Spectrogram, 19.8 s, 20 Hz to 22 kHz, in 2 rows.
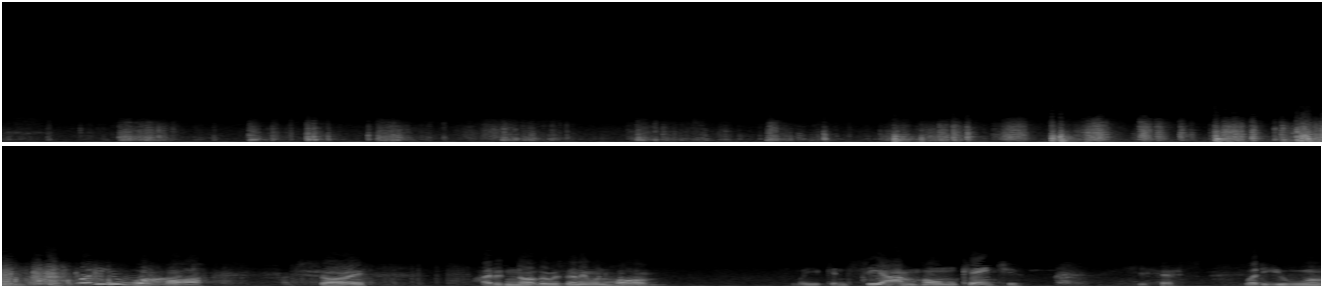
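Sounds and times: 
footsteps on creaking wooden porch stairs of a farmhouse: 0.8 - 10.9
speech: 11.0 - 11.5, 12.2 - 12.8, 13.5 - 14.9, 15.9 - 17.6, 18.4 - 19.7.

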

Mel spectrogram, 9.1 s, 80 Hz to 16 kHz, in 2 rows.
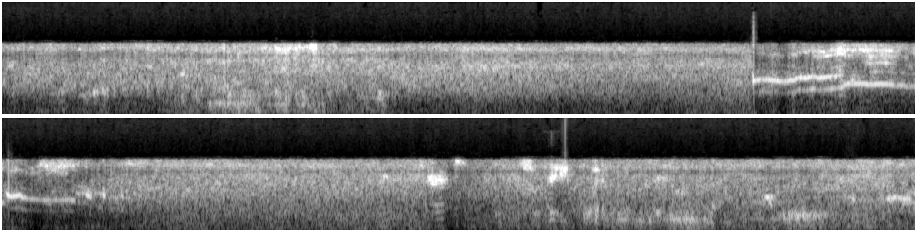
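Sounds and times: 
road noise from a moving car in traffic: 0.0 - 9.1
baby boy crying over a phone line: 3.8 - 5.2.

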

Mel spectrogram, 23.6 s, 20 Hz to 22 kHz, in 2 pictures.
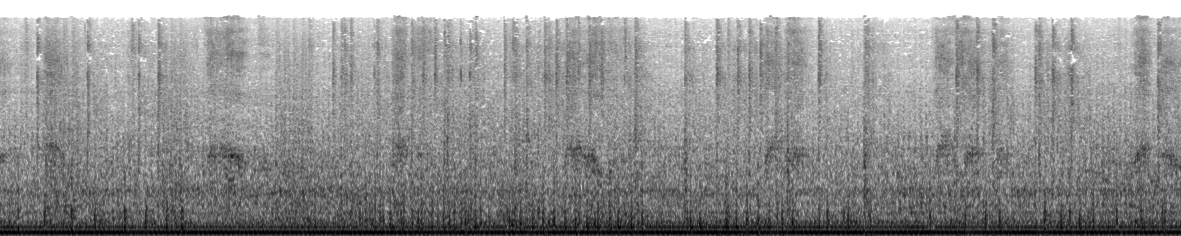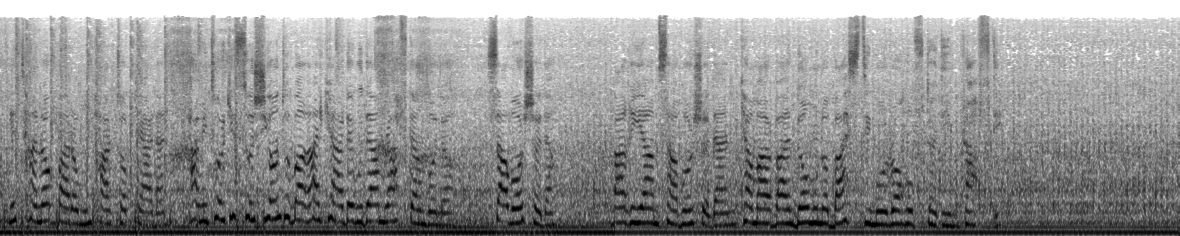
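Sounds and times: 
gunfire bursts: 0.0 - 14.4
helicopter rotor drone overhead: 0.0 - 23.6
speech: 12.3 - 22.0.

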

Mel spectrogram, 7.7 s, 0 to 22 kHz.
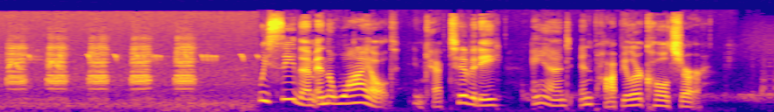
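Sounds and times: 
raven giving harsh throaty caws: 0.1 - 2.1
speech: 2.6 - 7.2.

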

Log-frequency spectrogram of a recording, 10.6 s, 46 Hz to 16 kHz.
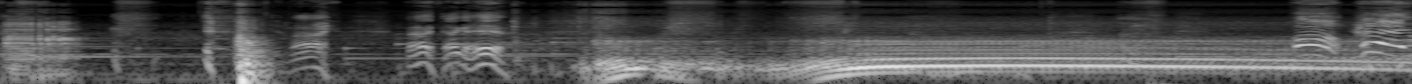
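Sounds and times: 
speech: 2.2 - 4.5
car engine revving and accelerating: 4.3 - 10.5.

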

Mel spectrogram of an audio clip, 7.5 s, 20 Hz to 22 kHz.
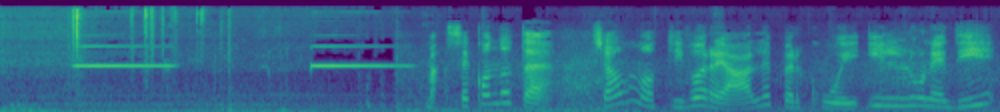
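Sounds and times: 
car engine cranking and failing to start: 0.0 - 7.4
car dashboard chime: 2.3 - 3.3
speech: 3.2 - 7.4.

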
